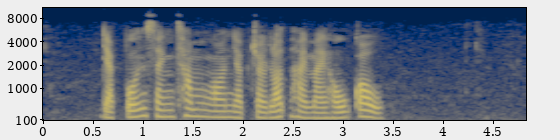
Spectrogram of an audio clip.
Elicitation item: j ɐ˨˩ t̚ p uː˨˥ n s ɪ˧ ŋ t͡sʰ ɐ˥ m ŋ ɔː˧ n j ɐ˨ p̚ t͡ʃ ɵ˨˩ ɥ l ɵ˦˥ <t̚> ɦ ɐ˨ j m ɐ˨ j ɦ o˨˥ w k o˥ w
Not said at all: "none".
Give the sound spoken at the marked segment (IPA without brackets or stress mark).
t̚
